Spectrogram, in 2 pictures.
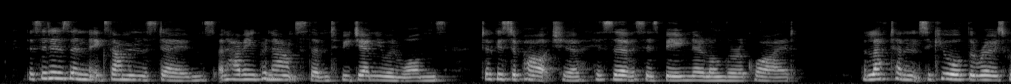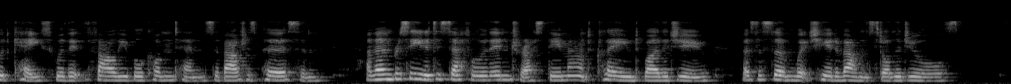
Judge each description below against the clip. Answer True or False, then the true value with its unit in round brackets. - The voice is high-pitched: True (195 Hz)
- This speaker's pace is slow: False (175 wpm)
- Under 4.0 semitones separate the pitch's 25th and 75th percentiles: True (3.2 semitones)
